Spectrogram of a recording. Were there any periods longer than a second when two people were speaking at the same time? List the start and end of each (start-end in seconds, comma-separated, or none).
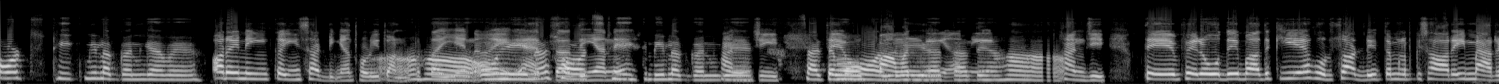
3.7-6.2, 8.3-10.0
